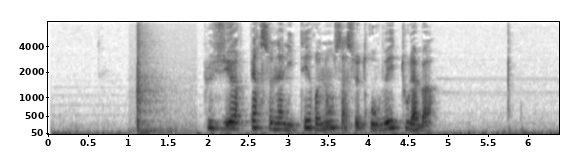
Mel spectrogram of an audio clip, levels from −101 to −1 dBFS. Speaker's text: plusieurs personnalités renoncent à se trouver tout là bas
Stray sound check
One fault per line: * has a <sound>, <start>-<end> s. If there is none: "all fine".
* has a thud, 1.1-1.6 s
